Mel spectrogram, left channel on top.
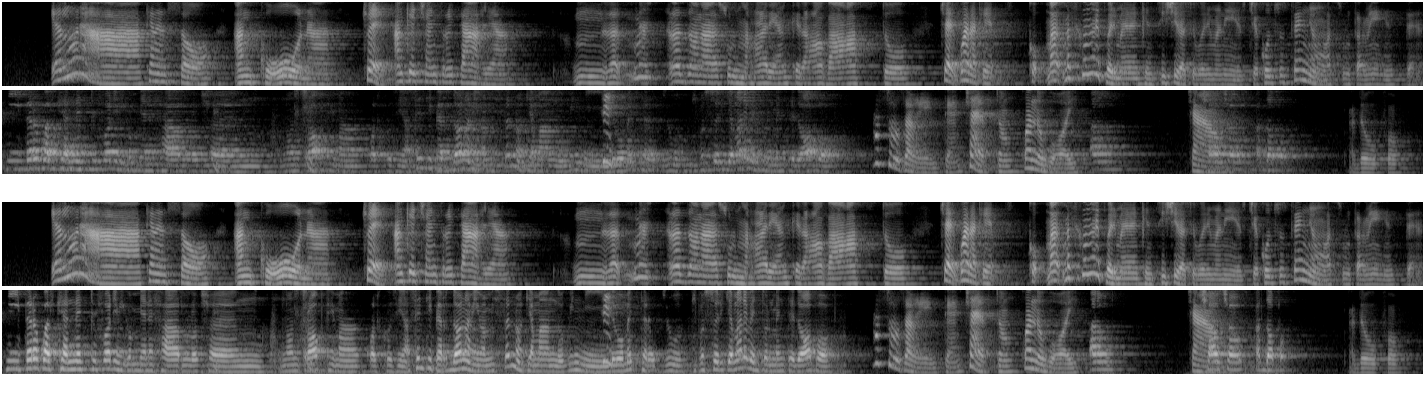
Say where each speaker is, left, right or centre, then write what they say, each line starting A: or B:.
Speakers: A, on the right; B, on the right.
A: E allora, che ne so, Ancona, cioè anche il centro Italia, mm, la, ma la zona sul mare, anche là, Vasto, cioè guarda che, co- ma, ma secondo me puoi rimanere anche in Sicilia se vuoi rimanerci, e col sostegno assolutamente.
B: Sì, però qualche annetto fuori mi conviene farlo, cioè
A: Mm,
B: mh, non
A: Sì.
B: troppi, ma qualcosina. Senti, perdonami, ma mi stanno chiamando, quindi
A: Sì,
B: devo mettere giù. Ti posso richiamare eventualmente dopo?
A: assolutamente, certo, quando vuoi.
B: Ciao,
A: Ciao,
B: ciao, ciao, a dopo.
A: a dopo.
